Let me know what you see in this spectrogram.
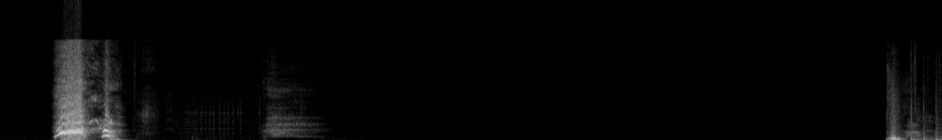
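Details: A loud, explosive sneeze followed by a brief sniff, with another burst starting at the end: sneezing.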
